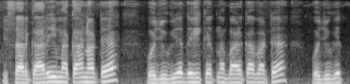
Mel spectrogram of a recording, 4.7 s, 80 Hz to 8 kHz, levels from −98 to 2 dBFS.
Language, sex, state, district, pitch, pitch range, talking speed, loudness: Bhojpuri, male, Bihar, Muzaffarpur, 155 Hz, 140-160 Hz, 130 wpm, -13 LUFS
